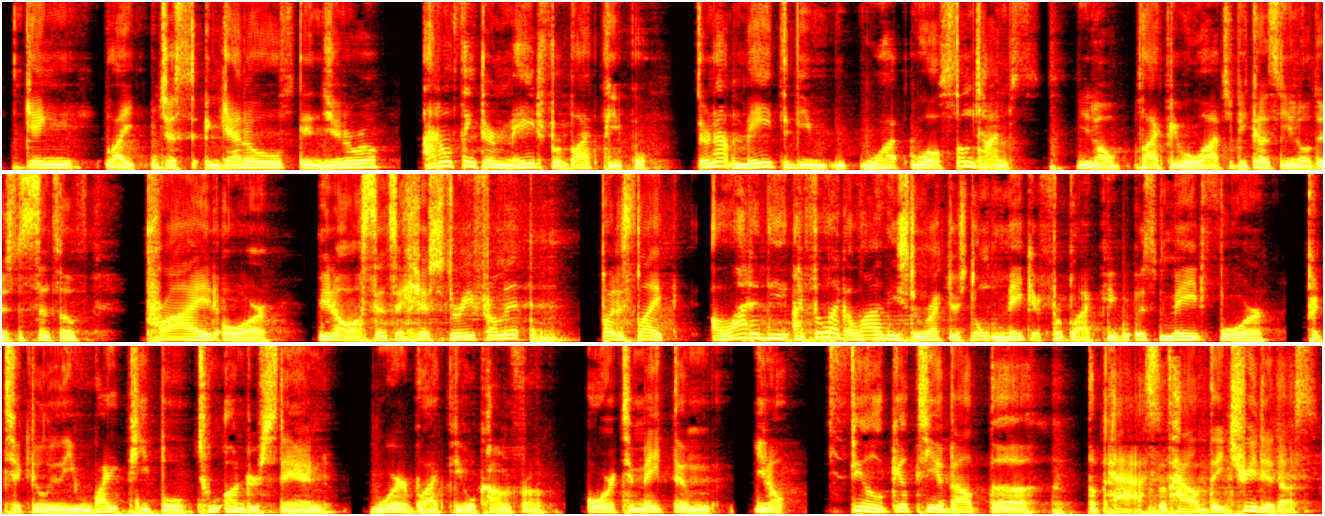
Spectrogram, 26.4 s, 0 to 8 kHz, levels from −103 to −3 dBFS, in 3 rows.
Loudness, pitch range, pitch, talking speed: -14 LUFS, 110-140 Hz, 125 Hz, 220 wpm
